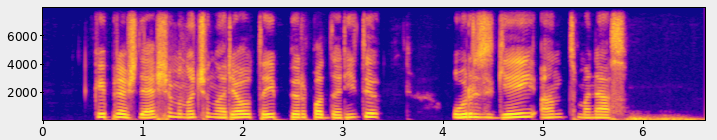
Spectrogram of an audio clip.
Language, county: Lithuanian, Klaipėda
